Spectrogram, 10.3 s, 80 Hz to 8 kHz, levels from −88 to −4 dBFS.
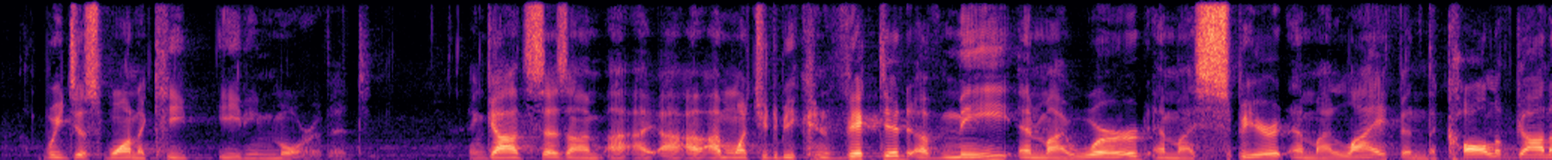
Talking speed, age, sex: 210 wpm, 50-69, male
